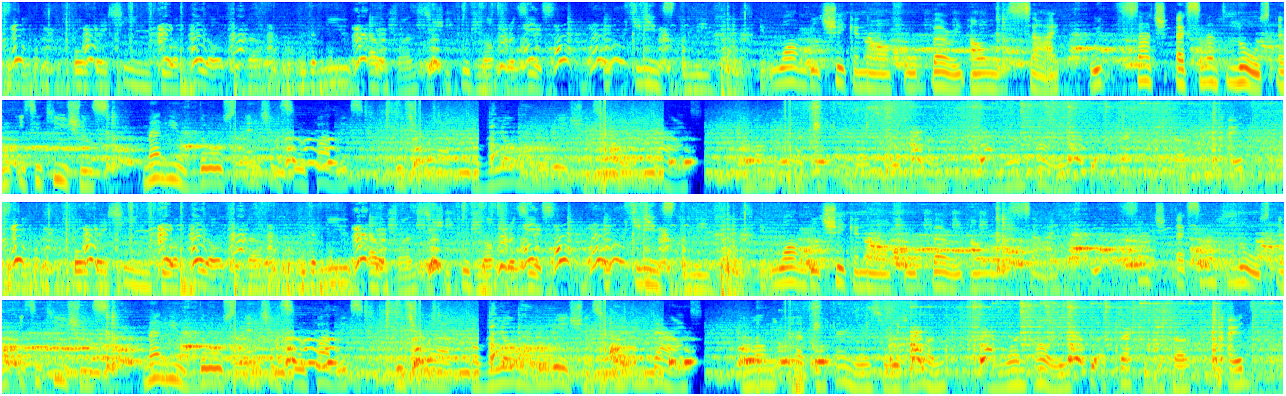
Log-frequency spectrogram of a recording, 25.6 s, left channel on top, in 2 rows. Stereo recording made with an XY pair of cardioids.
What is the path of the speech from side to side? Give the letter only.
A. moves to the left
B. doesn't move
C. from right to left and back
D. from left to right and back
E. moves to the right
C.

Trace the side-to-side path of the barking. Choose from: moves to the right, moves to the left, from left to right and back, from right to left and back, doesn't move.
doesn't move.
